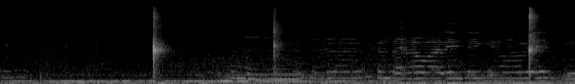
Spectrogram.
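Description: Three sharp finger snaps, about a second and a quarter, then two and a half seconds apart, over a man humming a tune.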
